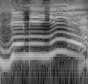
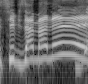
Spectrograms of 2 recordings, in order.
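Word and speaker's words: سیب‌زمینی: نه، تو داری اشتباه تلفظ میکنی. اسمش سیب زمینیه. – آخر بهش میگن سیب زمینه.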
